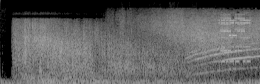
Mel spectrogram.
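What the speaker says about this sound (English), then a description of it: "Explosion detected on the USS Shitshow." A sci-fi spaceship explosion, the USS Shitshow blowing apart with decks venting atmosphere: a loud, sustained roaring blast with heavy low rumble, followed by rising whistling tones near the end, alone without talk.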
